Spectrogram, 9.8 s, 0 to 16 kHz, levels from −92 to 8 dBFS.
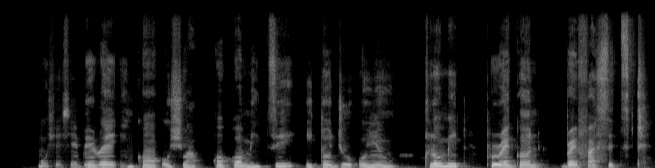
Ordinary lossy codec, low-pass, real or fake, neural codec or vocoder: none; 14.4 kHz; fake; vocoder, 44.1 kHz, 128 mel bands, Pupu-Vocoder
